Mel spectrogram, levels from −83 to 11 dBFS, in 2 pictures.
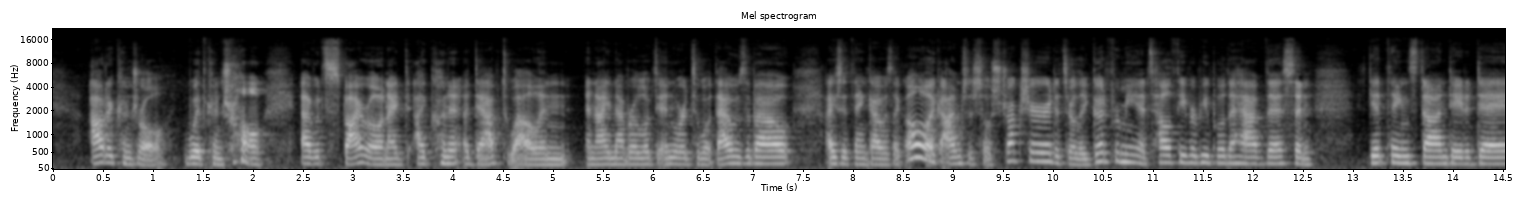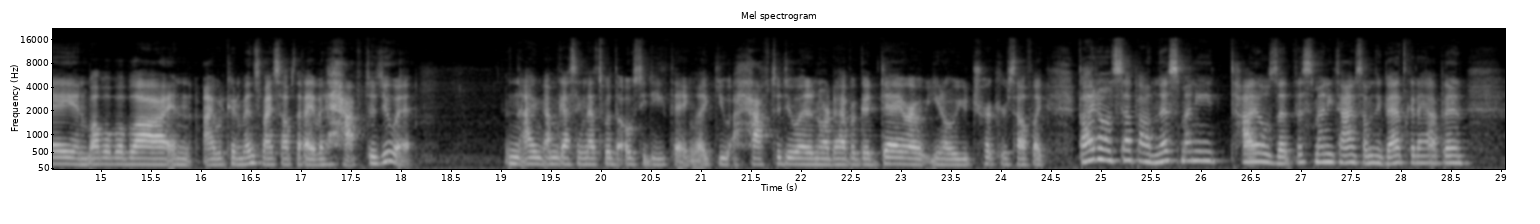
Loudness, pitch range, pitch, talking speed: -17 LUFS, 165-205 Hz, 180 Hz, 245 wpm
